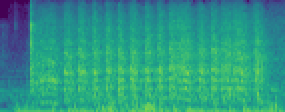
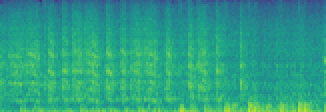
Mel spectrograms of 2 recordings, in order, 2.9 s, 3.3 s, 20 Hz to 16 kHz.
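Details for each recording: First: Toyota MR2 just fitted with a Garrett turbo, new injectors and spark plugs: starter cranks evenly and fairly quickly for about two seconds but never fires; ECU shows a communication error, suspected cause of no start. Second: Toyota MR2 with new Garrett turbo, starting on the OEM ECU to rule out a faulty Power FC: cranks, catches and settles into a steady rumbling idle with no stumble or misfire; runs normally, Power FC issue still unresolved.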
